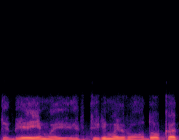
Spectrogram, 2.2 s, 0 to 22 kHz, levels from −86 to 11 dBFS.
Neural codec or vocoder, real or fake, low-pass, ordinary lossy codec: codec, 16 kHz, 4 kbps, FreqCodec, smaller model; fake; 7.2 kHz; Opus, 16 kbps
